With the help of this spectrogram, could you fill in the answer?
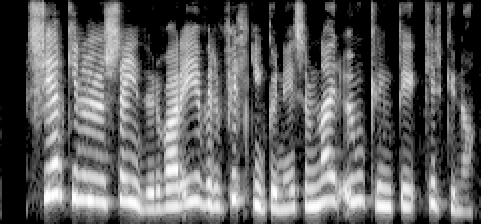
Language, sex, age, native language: Icelandic, male, 12, Icelandic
